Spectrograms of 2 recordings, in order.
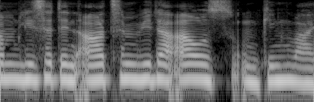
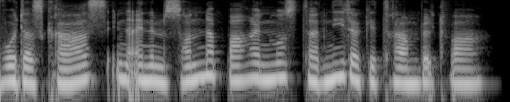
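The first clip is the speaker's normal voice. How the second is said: ordinary delivery, nothing marked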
